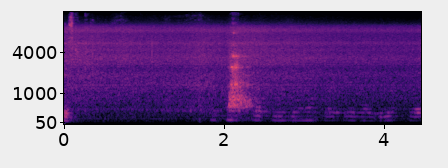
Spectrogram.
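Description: Room tone, then a short sharp voice sound about two seconds in, followed by faint speech from a person away from the microphone.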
